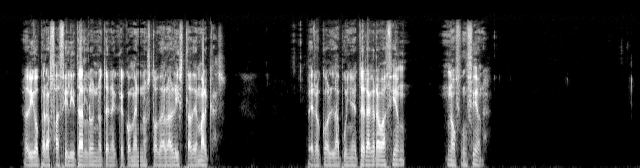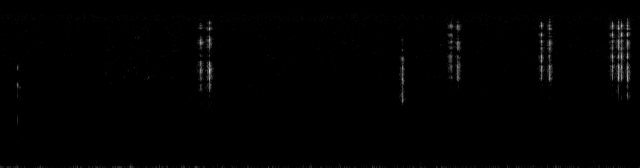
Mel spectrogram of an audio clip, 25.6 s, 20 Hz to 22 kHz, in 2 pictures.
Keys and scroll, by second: 3.1 ctrl+f, 7.8 ctrl+f, 24.6 ctrl+f.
